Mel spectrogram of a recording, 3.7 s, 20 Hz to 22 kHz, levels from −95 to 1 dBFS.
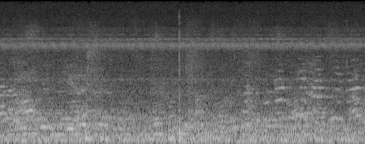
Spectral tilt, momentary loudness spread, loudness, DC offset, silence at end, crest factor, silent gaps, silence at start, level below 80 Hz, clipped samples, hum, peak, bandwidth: -5 dB/octave; 3 LU; -30 LUFS; under 0.1%; 0 s; 16 dB; none; 0 s; -42 dBFS; under 0.1%; none; -14 dBFS; over 20 kHz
